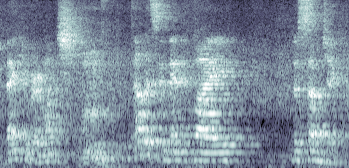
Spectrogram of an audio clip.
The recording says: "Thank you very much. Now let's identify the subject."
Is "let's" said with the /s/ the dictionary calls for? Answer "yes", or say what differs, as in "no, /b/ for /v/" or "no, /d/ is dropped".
yes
